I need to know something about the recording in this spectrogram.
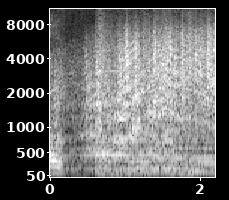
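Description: Propeller fighter plane's piston engine droning in flight, swelling about half a second in and then holding steady.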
